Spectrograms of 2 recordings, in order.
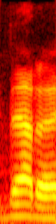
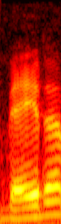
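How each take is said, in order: First: The first vowel sounds like 'bet'. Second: The first vowel sounds like 'bay'. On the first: This is the Latin way of saying it. "In Latin, uh, it would be" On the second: This is the Greek way of saying it. "In Greek, it would be"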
